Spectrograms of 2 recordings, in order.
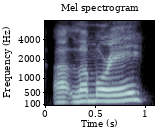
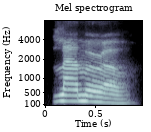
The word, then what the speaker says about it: Lamoureux: I just want to remind our listeners, we are talking with Denise Colette, and I want to get the last name pronounced correctly. Lamoureux. Lamoureux. Lamoureux. Okay, with an O.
